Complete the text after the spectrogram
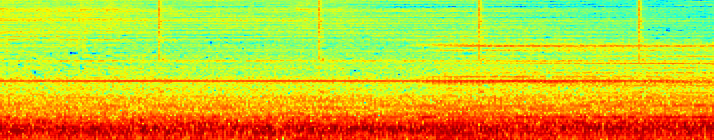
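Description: A soft tick sounds once a second, like a countdown.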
